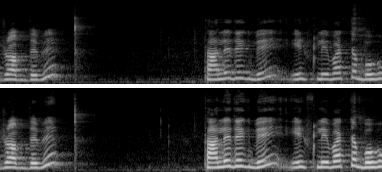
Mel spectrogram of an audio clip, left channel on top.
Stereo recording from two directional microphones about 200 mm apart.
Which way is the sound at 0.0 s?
20° right (ahead or behind).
